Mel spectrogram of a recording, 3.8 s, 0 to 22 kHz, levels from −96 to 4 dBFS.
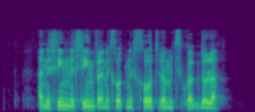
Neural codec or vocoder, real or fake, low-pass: none; real; 7.2 kHz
